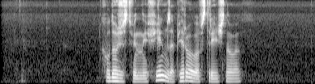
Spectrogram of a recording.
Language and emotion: Russian, neutral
